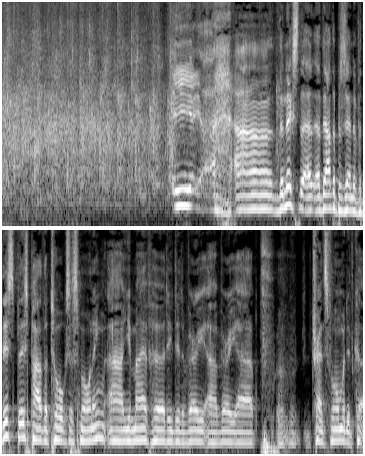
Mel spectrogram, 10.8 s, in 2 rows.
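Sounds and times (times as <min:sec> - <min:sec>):
audience applause: 0:00.0 - 0:04.7
speech: 0:02.6 - 0:10.8.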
